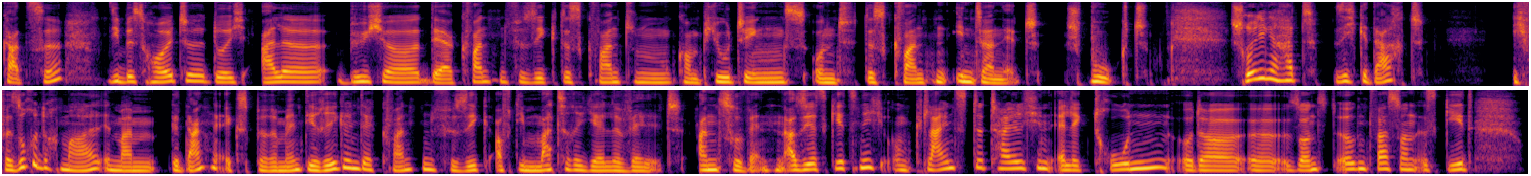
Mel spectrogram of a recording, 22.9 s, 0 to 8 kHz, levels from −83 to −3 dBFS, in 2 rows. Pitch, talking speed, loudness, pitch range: 170 Hz, 135 wpm, -19 LUFS, 155-190 Hz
